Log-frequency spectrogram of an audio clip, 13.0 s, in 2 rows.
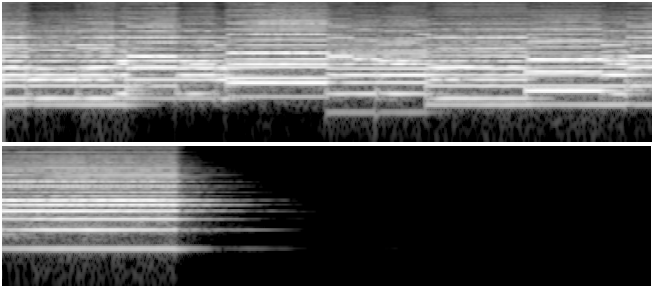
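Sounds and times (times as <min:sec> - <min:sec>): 
wind quartet playing a wedding march: 0:00.0 - 0:08.6.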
